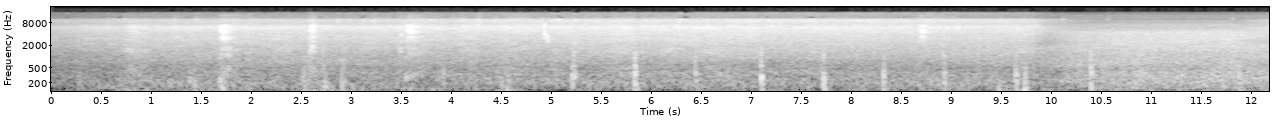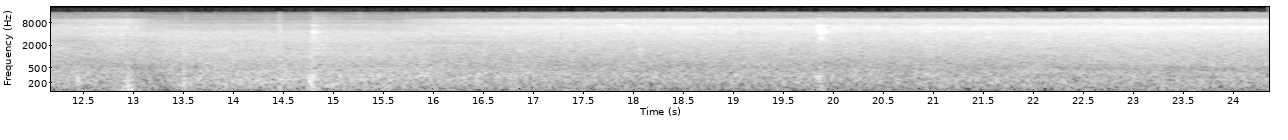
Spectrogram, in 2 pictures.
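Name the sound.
waterfall on the Triund trek near Dharamshala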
